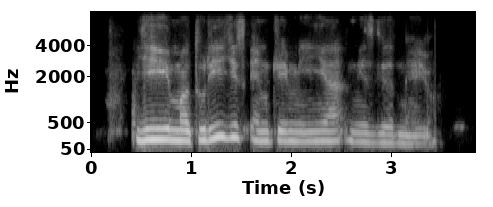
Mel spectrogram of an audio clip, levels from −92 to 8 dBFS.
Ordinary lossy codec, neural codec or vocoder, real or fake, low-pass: Opus, 32 kbps; codec, 24 kHz, 0.9 kbps, WavTokenizer, medium speech release version 2; fake; 7.2 kHz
